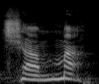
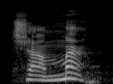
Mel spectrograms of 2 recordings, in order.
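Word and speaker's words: שמע: Simón en hebreo se dice shamá. ¿Cómo se dice en hebreo? Chamá.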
